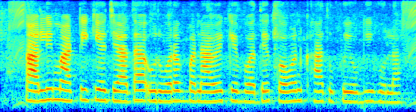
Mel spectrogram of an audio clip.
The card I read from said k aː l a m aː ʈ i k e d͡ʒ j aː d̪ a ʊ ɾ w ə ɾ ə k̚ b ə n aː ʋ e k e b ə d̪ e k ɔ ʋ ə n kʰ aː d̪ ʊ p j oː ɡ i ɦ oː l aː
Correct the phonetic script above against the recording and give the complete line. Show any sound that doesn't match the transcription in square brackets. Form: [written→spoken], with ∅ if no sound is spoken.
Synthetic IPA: k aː l [a→i] m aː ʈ i k e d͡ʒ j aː d̪ a ʊ ɾ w ə ɾ ə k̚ b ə n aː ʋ e k e b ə d̪ e k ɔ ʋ ə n kʰ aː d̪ ʊ p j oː ɡ i ɦ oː l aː

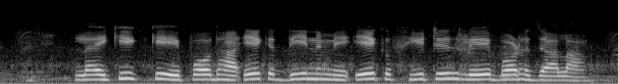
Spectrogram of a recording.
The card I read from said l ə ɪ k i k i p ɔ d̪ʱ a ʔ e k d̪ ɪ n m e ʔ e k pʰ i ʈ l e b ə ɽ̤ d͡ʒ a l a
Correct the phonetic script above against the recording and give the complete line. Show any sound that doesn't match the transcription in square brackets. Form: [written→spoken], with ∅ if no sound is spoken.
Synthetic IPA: l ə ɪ k i k [i→e] p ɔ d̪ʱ a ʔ e k d̪ [ɪ→i] n m e ʔ e k pʰ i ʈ l e b ə ɽ̤ d͡ʒ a l a

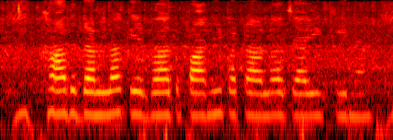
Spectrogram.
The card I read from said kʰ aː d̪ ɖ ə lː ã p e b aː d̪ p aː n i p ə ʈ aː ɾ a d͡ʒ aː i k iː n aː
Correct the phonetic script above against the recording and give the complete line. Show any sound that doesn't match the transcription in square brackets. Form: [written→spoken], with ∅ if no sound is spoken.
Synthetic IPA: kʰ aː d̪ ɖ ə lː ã [p→k] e b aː d̪ p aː n i p ə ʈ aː [ɾ→l] a d͡ʒ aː i k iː n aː

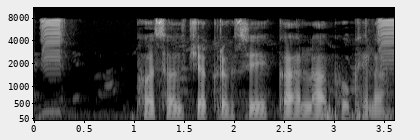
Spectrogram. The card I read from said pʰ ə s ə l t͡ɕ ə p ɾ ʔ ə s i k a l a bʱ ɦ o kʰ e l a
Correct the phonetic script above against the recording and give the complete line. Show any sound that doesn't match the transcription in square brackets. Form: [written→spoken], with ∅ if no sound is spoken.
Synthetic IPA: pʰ ə s ə l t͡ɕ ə [p→k] ɾ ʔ ə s [i→e] k a l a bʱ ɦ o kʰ e l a

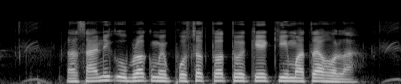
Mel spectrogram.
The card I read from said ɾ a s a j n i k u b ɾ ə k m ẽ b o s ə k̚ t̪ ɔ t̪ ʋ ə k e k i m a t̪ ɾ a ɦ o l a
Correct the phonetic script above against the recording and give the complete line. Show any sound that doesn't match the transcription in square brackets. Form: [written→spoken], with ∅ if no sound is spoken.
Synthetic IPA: ɾ a s a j n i k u b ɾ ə k m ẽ [b→p] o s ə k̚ t̪ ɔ t̪ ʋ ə k e k i m a t̪ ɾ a ɦ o l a

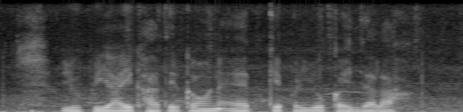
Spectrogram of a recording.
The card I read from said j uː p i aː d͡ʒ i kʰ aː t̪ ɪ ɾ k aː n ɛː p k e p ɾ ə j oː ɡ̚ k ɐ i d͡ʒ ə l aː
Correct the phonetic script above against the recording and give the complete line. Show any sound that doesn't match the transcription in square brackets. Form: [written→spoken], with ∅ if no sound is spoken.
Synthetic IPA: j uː p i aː [d͡ʒ→∅] i kʰ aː t̪ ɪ ɾ k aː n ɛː p k e p ɾ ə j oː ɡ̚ k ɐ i d͡ʒ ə l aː

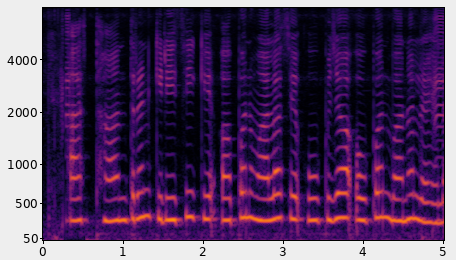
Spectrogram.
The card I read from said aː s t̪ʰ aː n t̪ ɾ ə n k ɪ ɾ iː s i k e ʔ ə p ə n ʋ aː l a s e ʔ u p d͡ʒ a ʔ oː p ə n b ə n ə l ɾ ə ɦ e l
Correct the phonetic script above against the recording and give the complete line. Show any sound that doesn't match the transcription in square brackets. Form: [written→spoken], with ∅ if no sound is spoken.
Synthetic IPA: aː s t̪ʰ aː n t̪ ɾ ə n k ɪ ɾ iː s i k e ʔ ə p ə n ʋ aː l a s e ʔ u p d͡ʒ a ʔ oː p ə n b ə n ə l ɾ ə ɦ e l

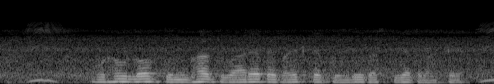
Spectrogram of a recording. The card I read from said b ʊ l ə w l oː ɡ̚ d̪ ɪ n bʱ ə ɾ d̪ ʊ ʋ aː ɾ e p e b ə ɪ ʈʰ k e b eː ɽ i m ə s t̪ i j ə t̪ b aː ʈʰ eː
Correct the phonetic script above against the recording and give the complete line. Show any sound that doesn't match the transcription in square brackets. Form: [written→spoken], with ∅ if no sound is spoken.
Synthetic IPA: b ʊ [l→ɽ] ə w l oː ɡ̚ d̪ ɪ n bʱ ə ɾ d̪ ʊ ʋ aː ɾ e p e b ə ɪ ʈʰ k e b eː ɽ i [m→b] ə s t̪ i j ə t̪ b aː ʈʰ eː

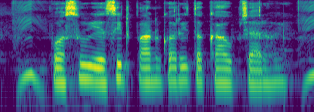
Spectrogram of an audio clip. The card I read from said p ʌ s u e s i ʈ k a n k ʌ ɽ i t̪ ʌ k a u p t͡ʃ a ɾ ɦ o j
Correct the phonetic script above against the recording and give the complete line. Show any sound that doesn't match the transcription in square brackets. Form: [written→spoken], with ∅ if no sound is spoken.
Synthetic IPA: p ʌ s u e s i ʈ [k→p] a n k ʌ [ɽ→ɾ] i t̪ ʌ k a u p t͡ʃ a ɾ ɦ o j

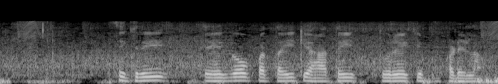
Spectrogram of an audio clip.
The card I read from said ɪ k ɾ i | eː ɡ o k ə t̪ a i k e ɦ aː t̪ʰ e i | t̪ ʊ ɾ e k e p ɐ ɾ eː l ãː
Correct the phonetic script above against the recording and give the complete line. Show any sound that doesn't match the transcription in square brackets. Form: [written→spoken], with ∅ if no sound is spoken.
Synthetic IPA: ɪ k ɾ i | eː ɡ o [k→p] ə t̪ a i k e ɦ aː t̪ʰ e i | t̪ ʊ ɾ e k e p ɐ [ɾ→ɽ] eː l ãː

